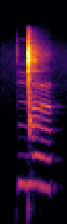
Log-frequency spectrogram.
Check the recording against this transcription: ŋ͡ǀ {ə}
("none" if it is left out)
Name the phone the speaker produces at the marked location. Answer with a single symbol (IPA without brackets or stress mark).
ə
